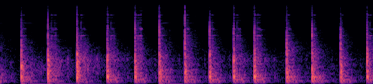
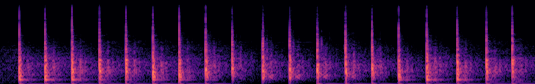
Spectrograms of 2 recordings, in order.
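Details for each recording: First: Cornish Bay Crabber Atropos fiberglass cored deck tapped with a plastic hammer: several duller, hollow taps point to a wet, failing core; candidate for removing, rebedding and recoring. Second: Cornish Bay Crabber Atropos fiberglass deck with unknown core (balsa or plywood), tapped with a plastic hammer on a moisture-meter-dry area: crisp, sharp, uniform taps with no dull thuds; solid deck, no delamination.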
